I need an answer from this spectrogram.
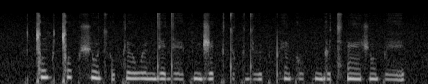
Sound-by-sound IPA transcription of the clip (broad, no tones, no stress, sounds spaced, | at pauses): ǀ ũ k ǀ u k ʃ ũ t͡sʼ ṳ k ɾ ɨ w ʉ n d e dʱ e̤ k n d͡ʒ e k t ṳ k dʱ ʉ k pʰ ẽ k ṳ k ŋ ɡ ʉ t͡sʼ ẽ ʃ ũ p e̤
